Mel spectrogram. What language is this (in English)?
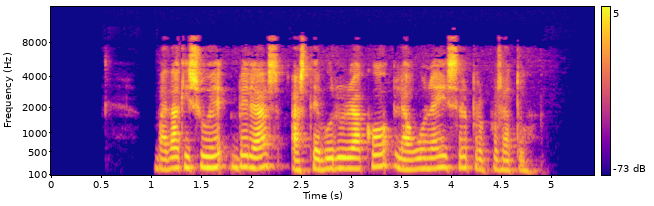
Basque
